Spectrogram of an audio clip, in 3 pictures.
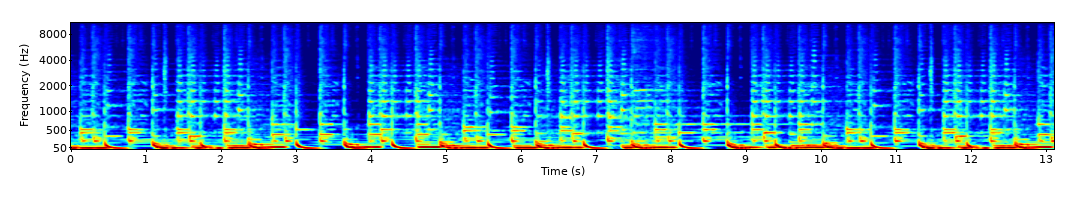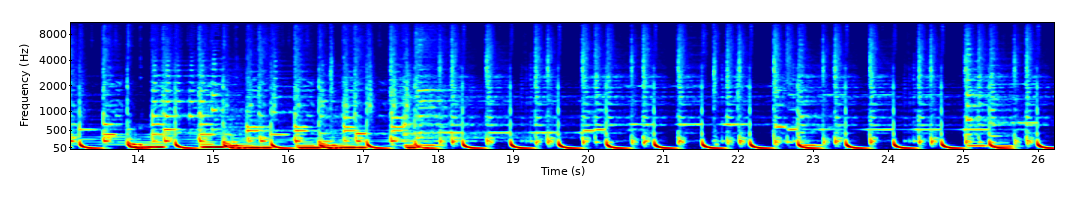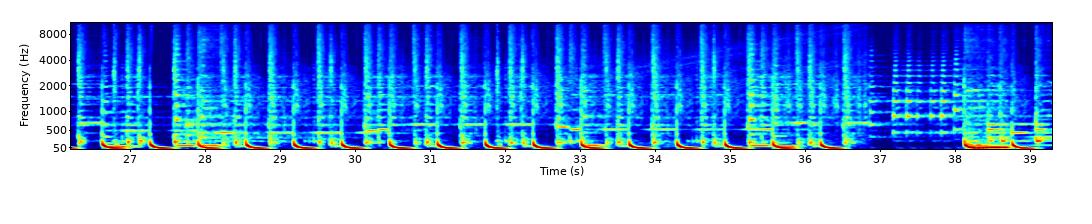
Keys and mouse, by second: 1.1 click, 1.4 click, 4.1 click, 6.5 click, 11.9 click, 13.2 double click, 14.8 click, 15.6 click, 17.2 click, 21.3 click, 25.1 click, 27.5 click, 28.4 click, 32.8 click, 36.0 click.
